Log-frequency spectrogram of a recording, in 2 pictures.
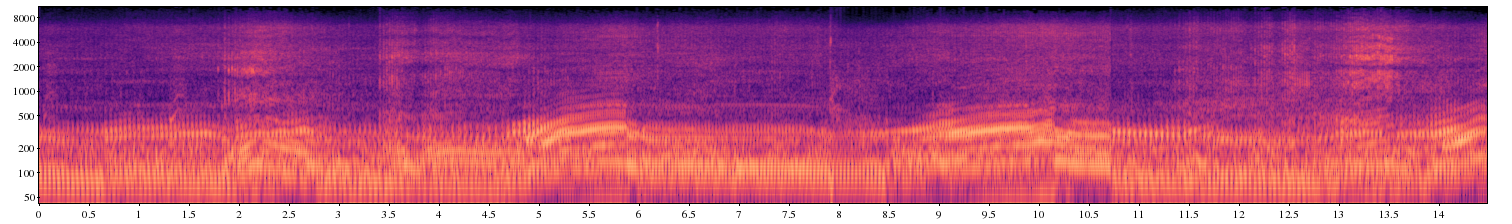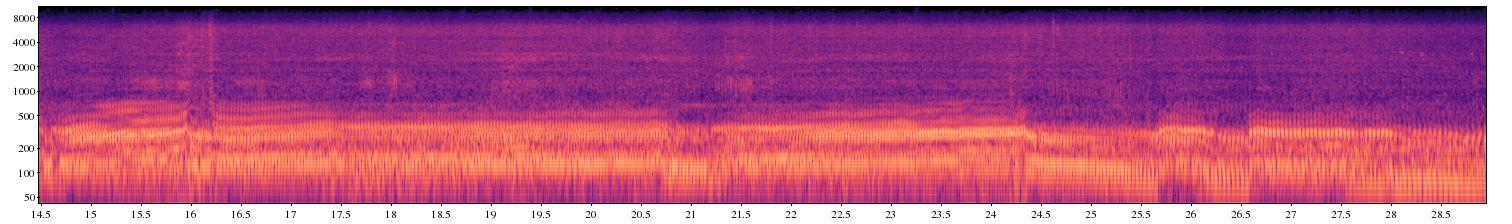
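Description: Sport quad (ATV) engine running continuously through the whole stretch, its revs rising and falling several times in the first half, then holding steadier.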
